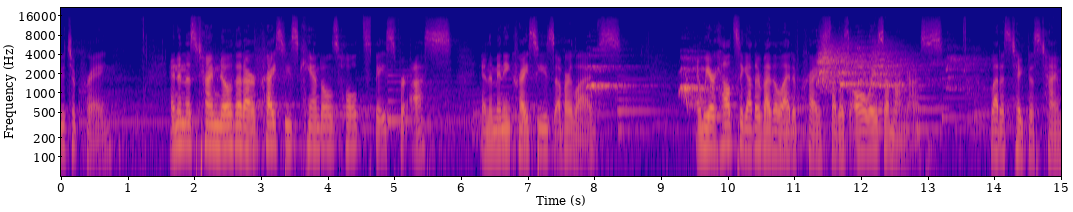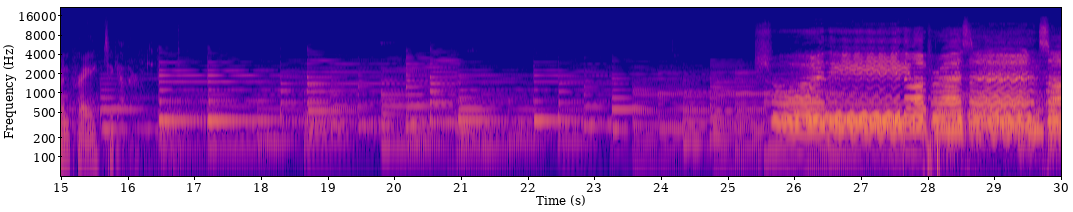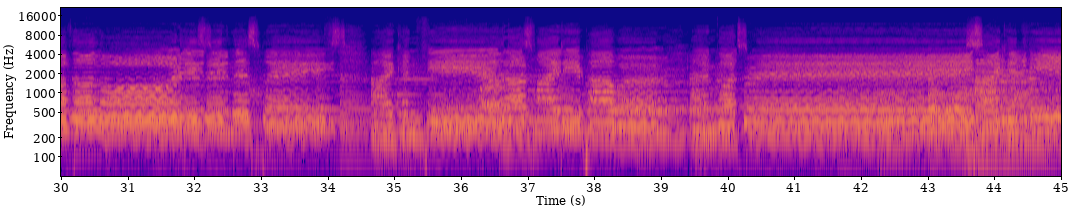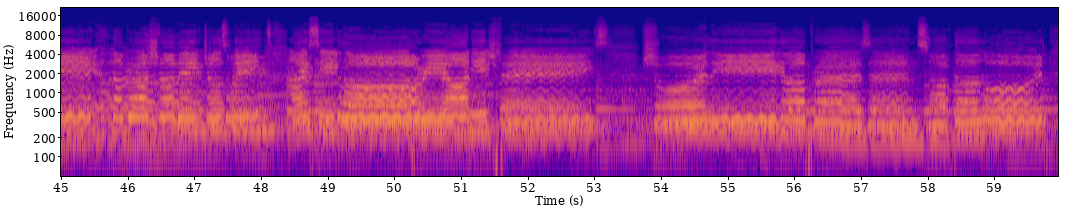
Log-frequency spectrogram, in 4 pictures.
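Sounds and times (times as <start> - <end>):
choir singing with vibrato: 7.9 - 9.9, 11.3 - 13.9, 25.4 - 59.9.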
